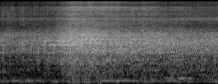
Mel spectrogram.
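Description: Fresh masala-coated fish goes onto an oiled dosa pan and frying starts: a loud close hiss swells up quickly, then settles into a steady sizzle, with no speech.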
